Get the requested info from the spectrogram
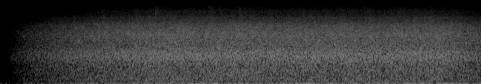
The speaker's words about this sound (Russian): Однажды начался дождь, и дождь шел как никогда раньше – Дождь шел и шел и шел несколько дней, и мир затопило водой.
